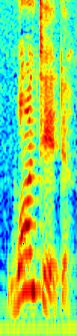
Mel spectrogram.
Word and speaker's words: wanted: It's spelled ED, has the suffix ED, but it sounds like id, wanted.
